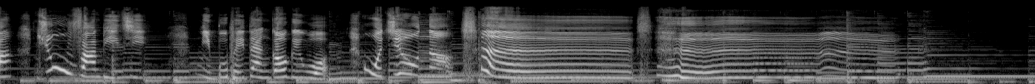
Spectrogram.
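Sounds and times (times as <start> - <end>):
speech: 0.8 - 8.1
loud crying and wailing: 4.8 - 9.0.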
